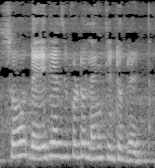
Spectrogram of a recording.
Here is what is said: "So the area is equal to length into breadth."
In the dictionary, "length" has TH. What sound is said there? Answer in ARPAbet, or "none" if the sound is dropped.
T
